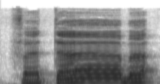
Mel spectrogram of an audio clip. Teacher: تا کو کھینچیں گے اس لیے کہ الف مدہ ہے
